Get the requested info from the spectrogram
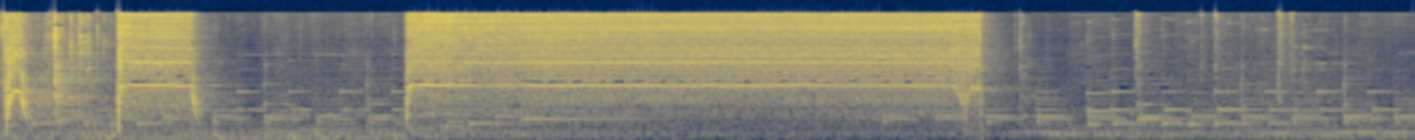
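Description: A power tool running at a steady pitch in two runs: a brief one just under a second in, then a longer one of about three seconds that cuts off suddenly. Background music with light mallet notes plays underneath.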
